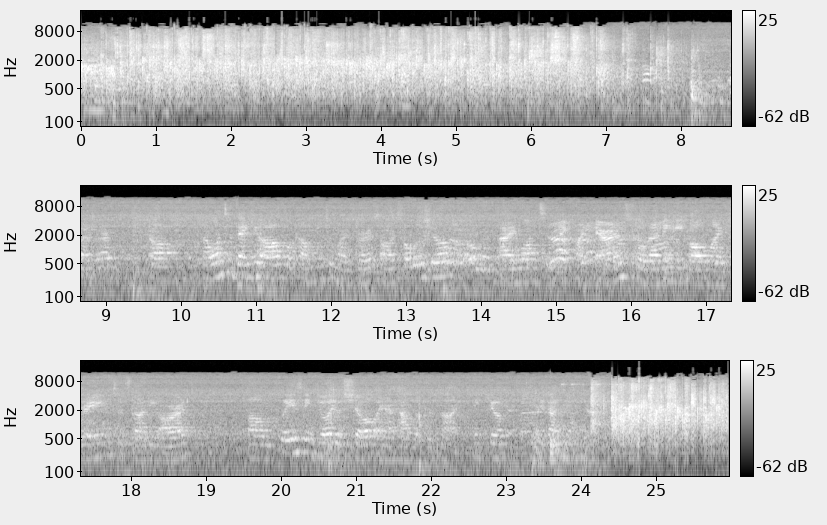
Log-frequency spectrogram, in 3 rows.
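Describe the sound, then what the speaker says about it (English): Applause from the audience at a 1998 art show at Whittier College bursts out loudly and densely, then fades into scattered claps beneath murmuring crowd talk before a short final swell. "I ask you for a very healthy applause."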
